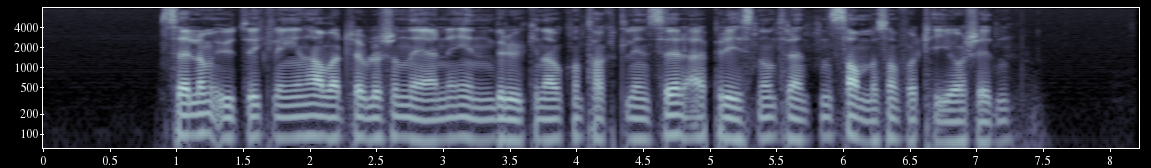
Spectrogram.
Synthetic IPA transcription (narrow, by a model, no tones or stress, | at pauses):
sɛlːɔmʔʉ̰ːt̪ʰʋɪklɪŋənhɑɾʋæʈɾɛʋʊlʉʂʊneːəɳəɪnːn̩bɾʉːkənɑʋkʰʊnt̪ʰɑkt̪lɪnsəɾæ̰ɾpʰɾiːsn̩ɔmt̪ʰɾɛnt̪n̩sɑmːəsɔmfɔʈʰiːoːʂiːd̪n̩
